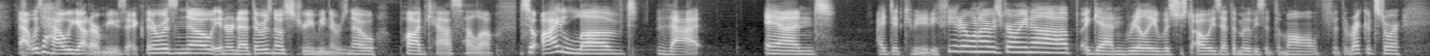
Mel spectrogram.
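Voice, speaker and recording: In a very clean recording with a silent background, a woman with an American accent talks at a fairly quick pace with lively intonation. She has an ordinary speaking voice, fairly low in pitch. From Utah. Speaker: corporate events executive. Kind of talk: interview.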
